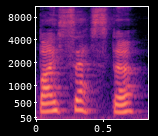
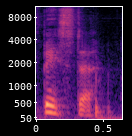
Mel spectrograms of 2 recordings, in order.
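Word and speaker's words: Bicester: but it's worcester okay it's not by sester it's bista it's not glaucester it's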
